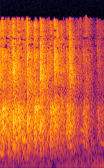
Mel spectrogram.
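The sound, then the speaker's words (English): A round of applause rings out: many hands clap in a dense, fairly loud patter over a steady low hum, easing slightly toward the end. “And a round of applause for it.”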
